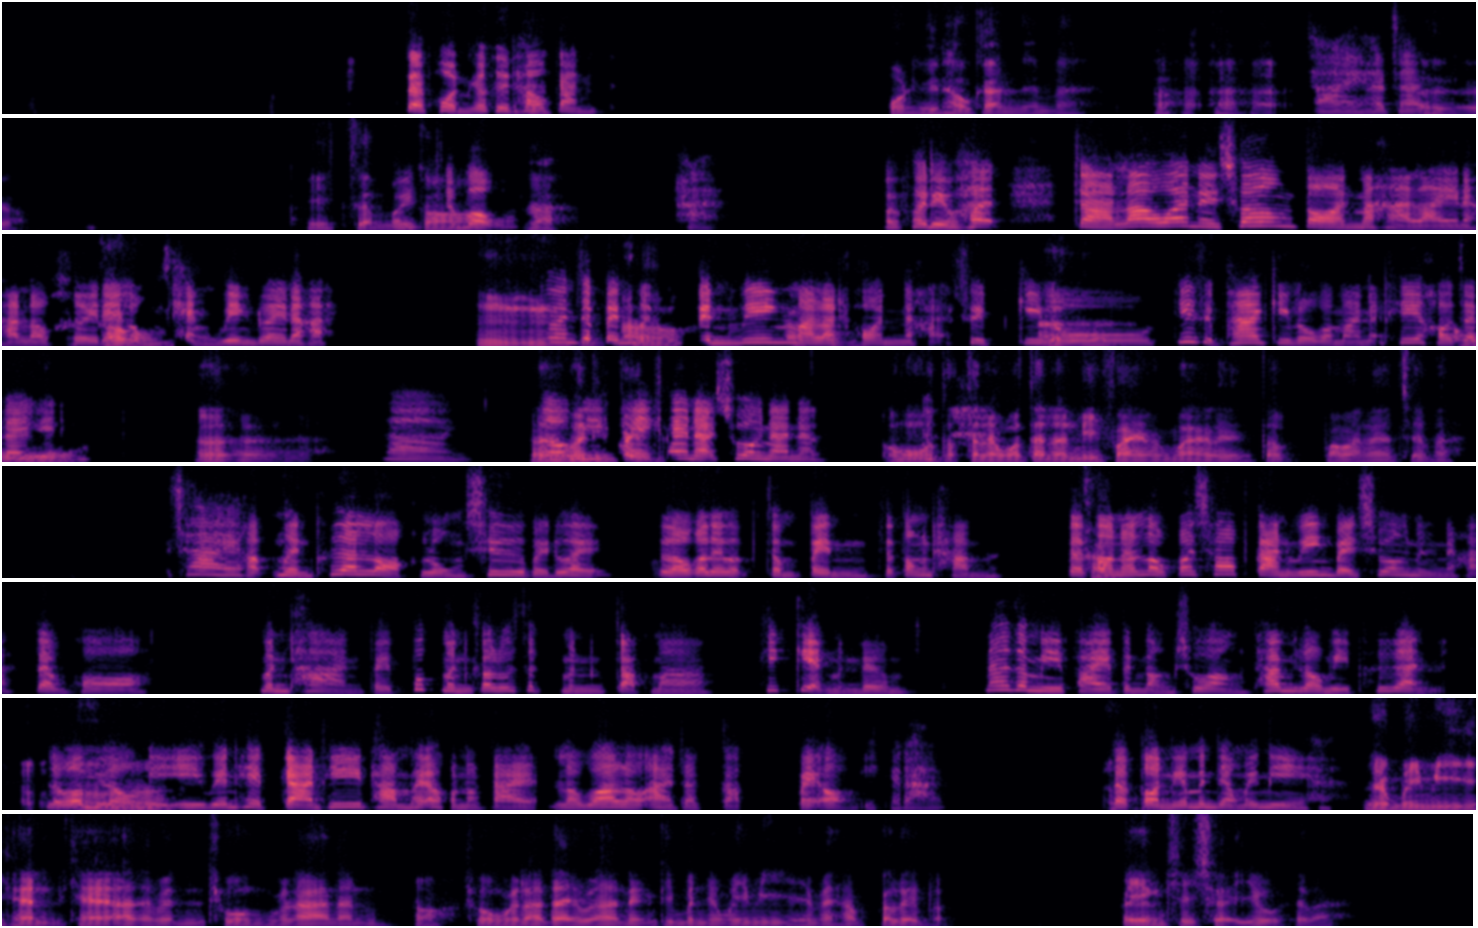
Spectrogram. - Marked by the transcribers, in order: tapping; other background noise; chuckle
- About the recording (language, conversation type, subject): Thai, unstructured, คุณคิดว่าการไม่ออกกำลังกายส่งผลเสียต่อร่างกายอย่างไร?
- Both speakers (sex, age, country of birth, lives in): female, 25-29, Thailand, Thailand; male, 40-44, Thailand, Thailand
